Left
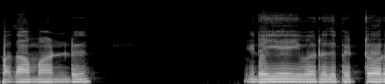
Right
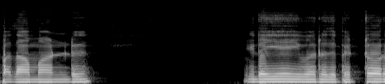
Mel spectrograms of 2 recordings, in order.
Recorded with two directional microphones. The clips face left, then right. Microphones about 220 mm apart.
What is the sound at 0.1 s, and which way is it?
Speech, 45° right (ahead or behind).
